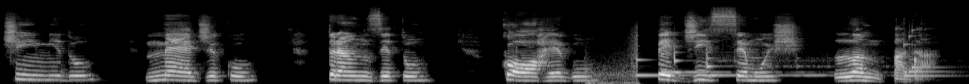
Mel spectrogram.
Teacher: Todas proparoxítonas, todas têm a antepenúltima sílaba tônica, então todas recebem acento.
